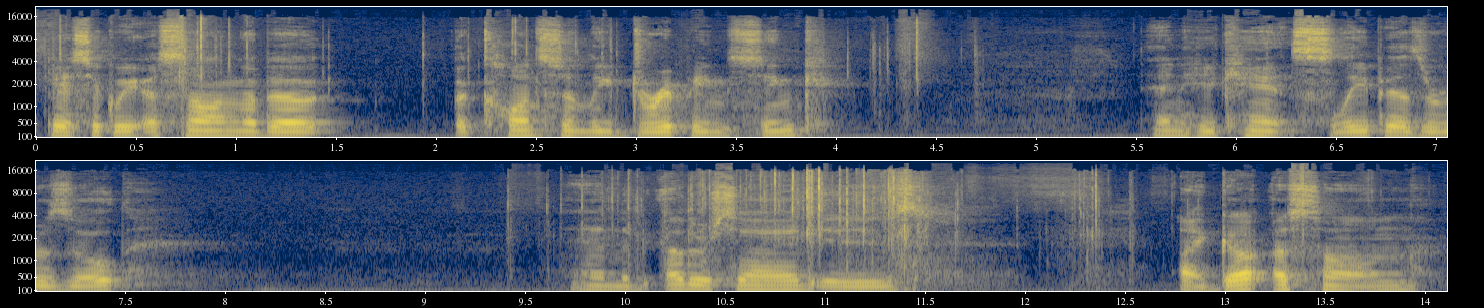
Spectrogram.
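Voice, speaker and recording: Male collector, casual show-and-tell. Level, low-variation intonation, unscripted and rambling, with hesitant asides. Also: little pitch movement, takes it slowly, long pauses, darkish tone. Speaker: record collector presenting a collection.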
